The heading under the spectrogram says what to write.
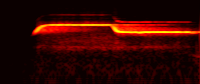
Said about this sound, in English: Out of nowhere, he suddenly breaks the silence with the most terrifying sound I've ever heard. He whistled.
